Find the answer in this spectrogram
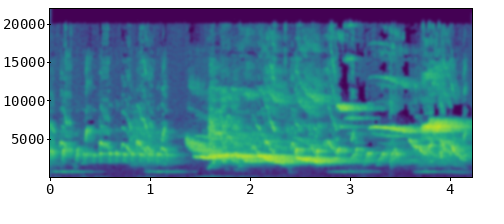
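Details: Orange-headed thrush kept in an aviary in Malang, East Java: scratchy chattered notes that burst into a loud sustained warbling whistle, with a soft low piping note repeating behind.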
